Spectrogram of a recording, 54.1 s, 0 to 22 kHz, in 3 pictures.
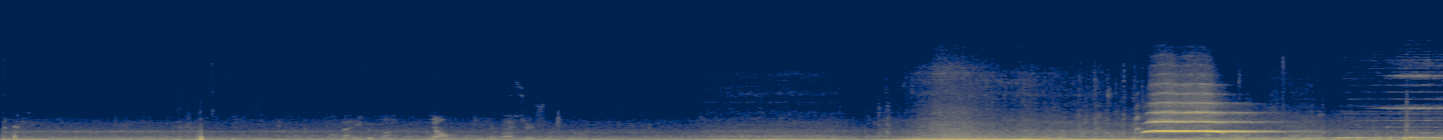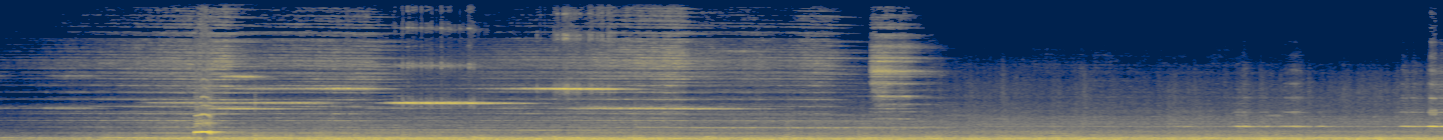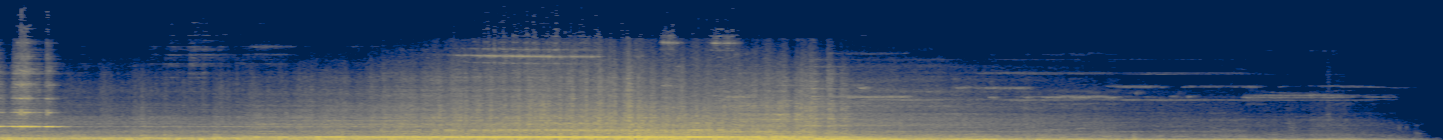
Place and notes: der Bernina fährt fast durch die Osteria
Poschiavo, Switzerland, 19 July 2011, 15:25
